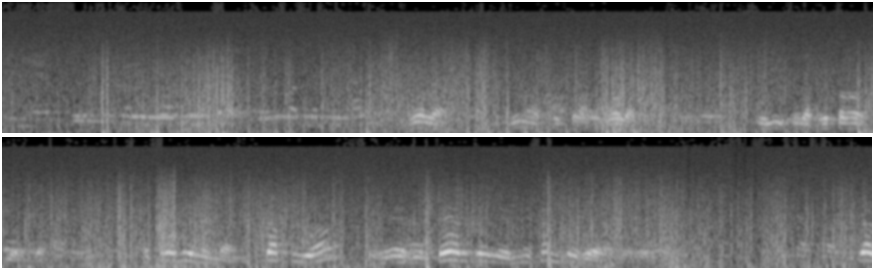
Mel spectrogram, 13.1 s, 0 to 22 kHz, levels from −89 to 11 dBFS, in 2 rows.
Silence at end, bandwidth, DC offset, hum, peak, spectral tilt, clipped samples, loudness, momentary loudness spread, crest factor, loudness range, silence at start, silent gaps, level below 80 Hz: 0 s; over 20 kHz; under 0.1%; none; 0 dBFS; -5 dB/octave; under 0.1%; -20 LUFS; 13 LU; 18 dB; 8 LU; 0 s; none; -38 dBFS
